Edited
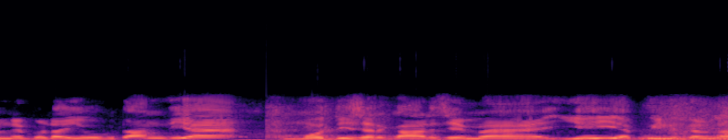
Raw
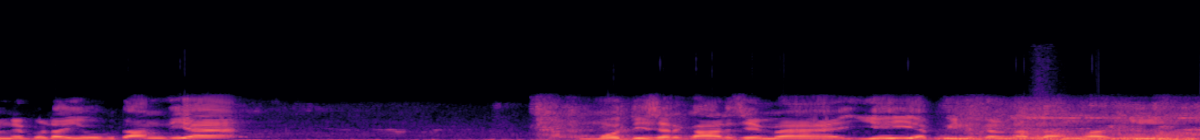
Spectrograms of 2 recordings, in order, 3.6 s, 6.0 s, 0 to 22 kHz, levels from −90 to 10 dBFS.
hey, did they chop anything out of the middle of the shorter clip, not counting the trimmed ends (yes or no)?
yes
